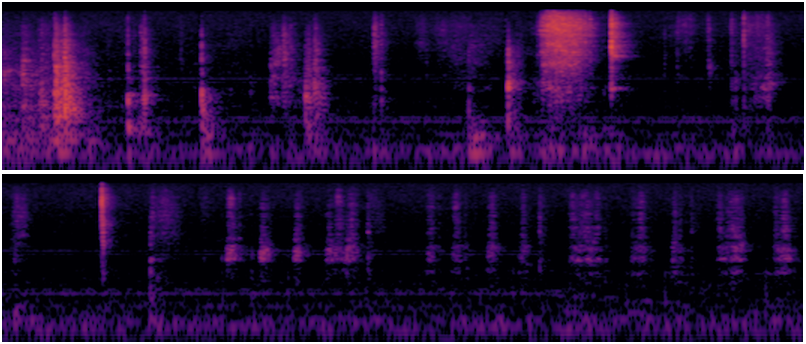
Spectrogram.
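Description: Quiet handling of trading cards: light clicks and rubs as cards slide and are flipped, with a brief swish a little under four seconds in and a run of small ticks in the second half.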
